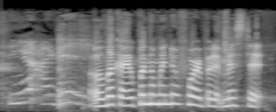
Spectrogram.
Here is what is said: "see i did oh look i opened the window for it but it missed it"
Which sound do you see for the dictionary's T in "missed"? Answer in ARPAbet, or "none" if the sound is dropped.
T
